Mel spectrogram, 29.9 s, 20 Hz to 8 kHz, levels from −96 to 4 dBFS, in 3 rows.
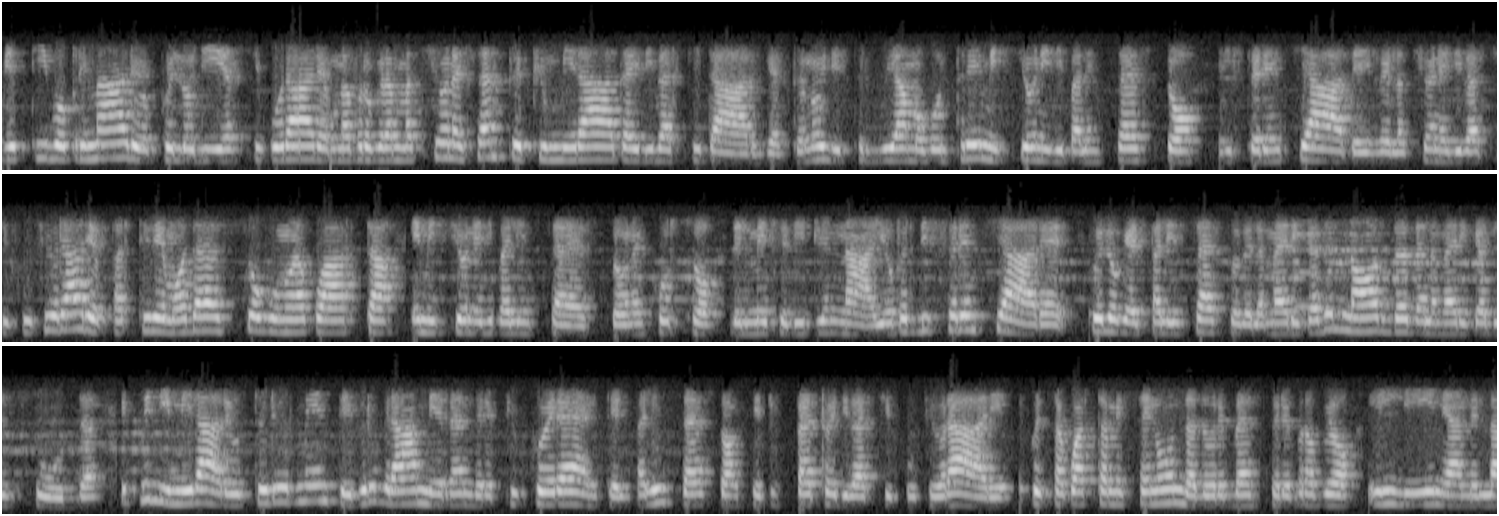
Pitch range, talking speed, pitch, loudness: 190-255 Hz, 170 wpm, 215 Hz, -23 LUFS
